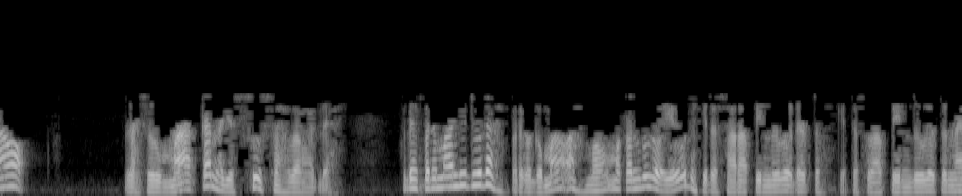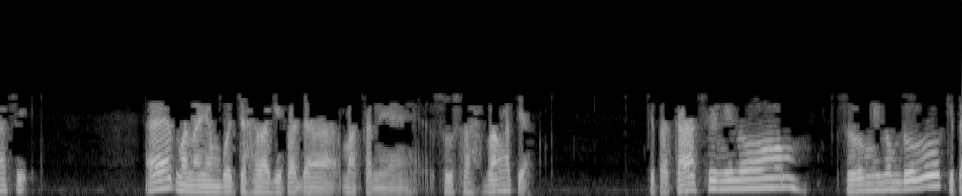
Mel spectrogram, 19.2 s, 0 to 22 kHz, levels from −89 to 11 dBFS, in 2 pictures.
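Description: MP3 compression runs through the whole speech clip: nothing sounds above 3 kHz, and heavy swirling, watery artefacts smear the attacks. The encoder has likely starved for bits, which fits a bitrate near 10 kbps, so it dropped the treble and let weak frequency lines flicker between frames.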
